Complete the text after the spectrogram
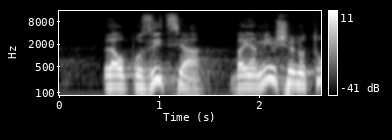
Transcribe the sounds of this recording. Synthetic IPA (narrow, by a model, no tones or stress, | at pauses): laopo̞zit͡sja | bajamimʃenot̪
